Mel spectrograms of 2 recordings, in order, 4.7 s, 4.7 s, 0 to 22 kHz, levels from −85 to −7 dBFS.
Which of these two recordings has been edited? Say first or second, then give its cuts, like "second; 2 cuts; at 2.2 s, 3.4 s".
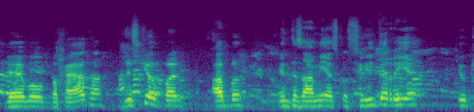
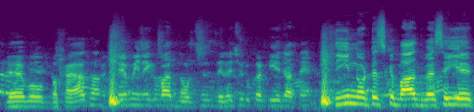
second; 2 cuts; at 1.1 s, 3.2 s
